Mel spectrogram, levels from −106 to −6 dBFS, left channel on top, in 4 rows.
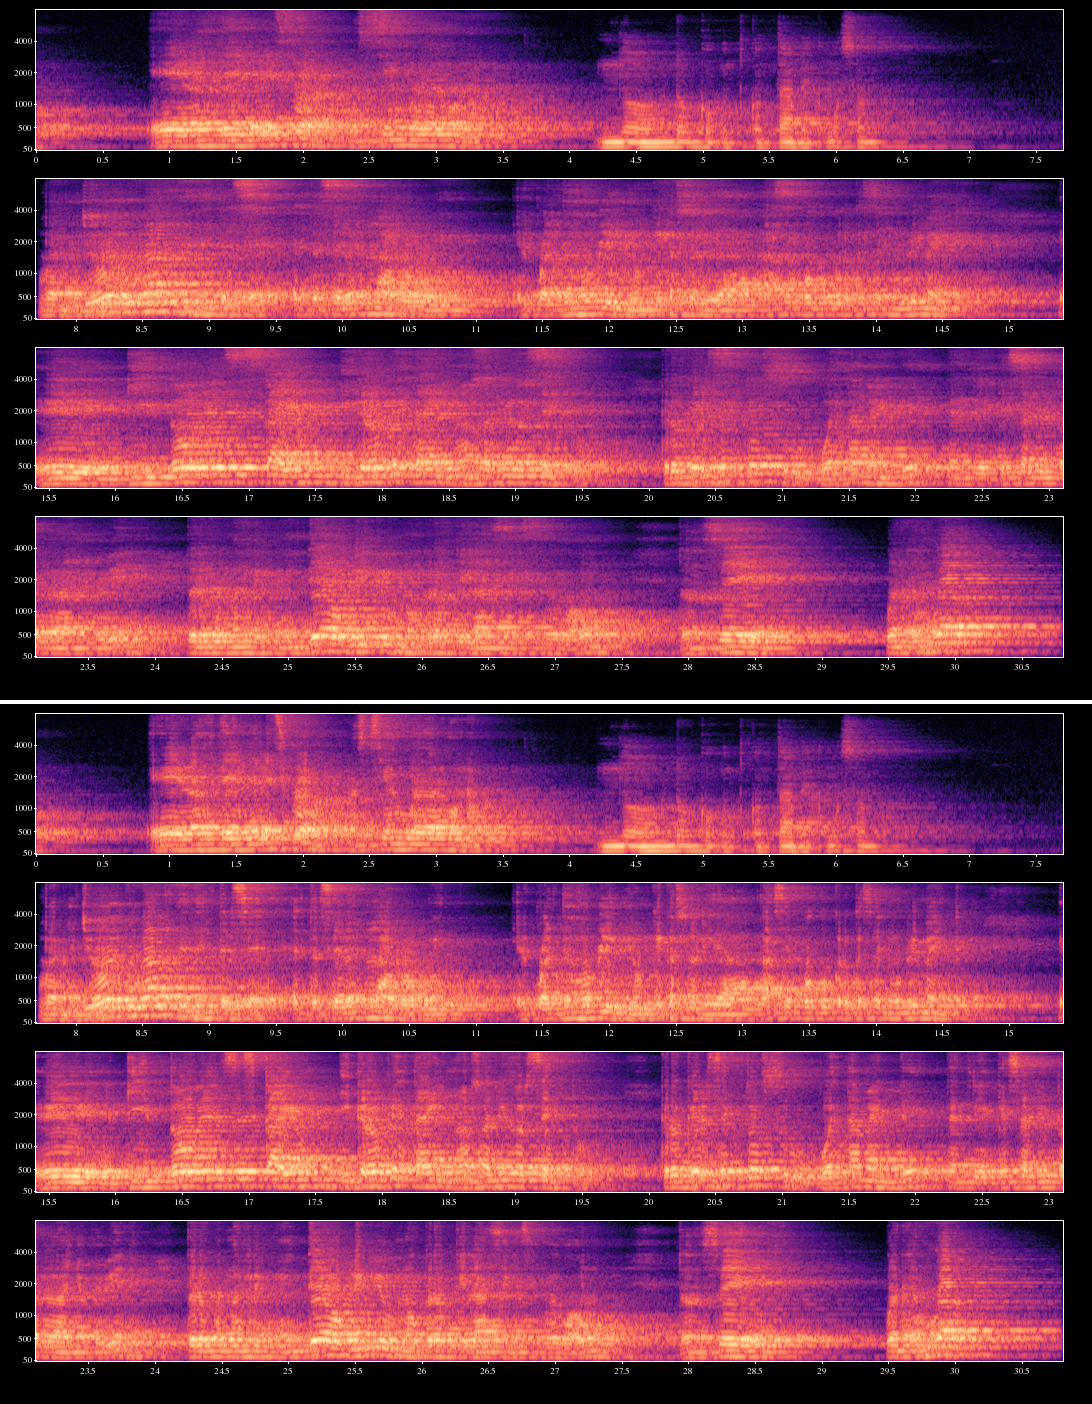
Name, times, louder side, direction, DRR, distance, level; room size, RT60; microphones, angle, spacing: voice 1, 0.8-3.6 7.7-10.9 11.3-14.6 15.4-19.6 20.1-23.9 24.2-27.4 27.9-28.7 29.5-30.1, right 1 dB, 55° right, 2 dB, 4.4 m, -18 dB
voice 2, 4.2-6.3 20.5-20.6, equal, 5° left, 4 dB, 1.2 m, -24 dB
26.5 x 17.0 x 7.7 m, 2.2 s
head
